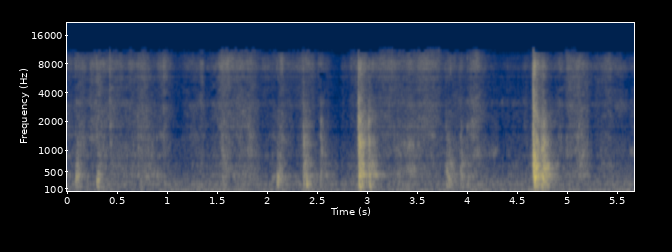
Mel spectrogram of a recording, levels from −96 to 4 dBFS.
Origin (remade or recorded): remade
